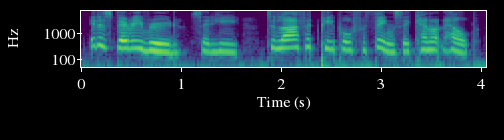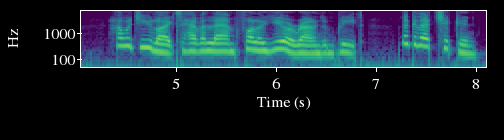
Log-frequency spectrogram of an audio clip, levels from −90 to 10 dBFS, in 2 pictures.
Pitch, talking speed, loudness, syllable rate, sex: 240 Hz, 235 wpm, -19 LUFS, 5.6 syllables/s, female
